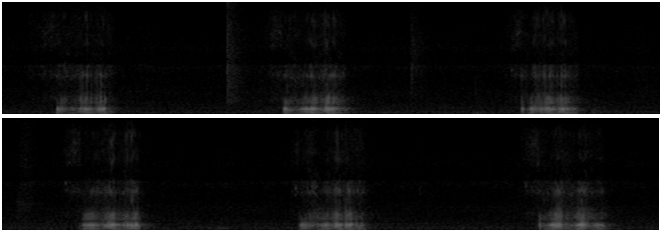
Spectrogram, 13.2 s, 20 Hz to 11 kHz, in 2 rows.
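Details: Sleeping puppy snoring: regular rattling snores about every two seconds, six in all, roughly 28 a minute, in a quiet room; snoring.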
